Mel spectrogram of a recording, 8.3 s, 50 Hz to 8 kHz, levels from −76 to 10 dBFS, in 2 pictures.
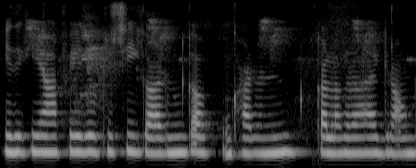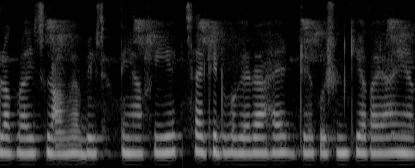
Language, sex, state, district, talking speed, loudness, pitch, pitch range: Hindi, female, Goa, North and South Goa, 230 wpm, -29 LUFS, 240 Hz, 235-250 Hz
